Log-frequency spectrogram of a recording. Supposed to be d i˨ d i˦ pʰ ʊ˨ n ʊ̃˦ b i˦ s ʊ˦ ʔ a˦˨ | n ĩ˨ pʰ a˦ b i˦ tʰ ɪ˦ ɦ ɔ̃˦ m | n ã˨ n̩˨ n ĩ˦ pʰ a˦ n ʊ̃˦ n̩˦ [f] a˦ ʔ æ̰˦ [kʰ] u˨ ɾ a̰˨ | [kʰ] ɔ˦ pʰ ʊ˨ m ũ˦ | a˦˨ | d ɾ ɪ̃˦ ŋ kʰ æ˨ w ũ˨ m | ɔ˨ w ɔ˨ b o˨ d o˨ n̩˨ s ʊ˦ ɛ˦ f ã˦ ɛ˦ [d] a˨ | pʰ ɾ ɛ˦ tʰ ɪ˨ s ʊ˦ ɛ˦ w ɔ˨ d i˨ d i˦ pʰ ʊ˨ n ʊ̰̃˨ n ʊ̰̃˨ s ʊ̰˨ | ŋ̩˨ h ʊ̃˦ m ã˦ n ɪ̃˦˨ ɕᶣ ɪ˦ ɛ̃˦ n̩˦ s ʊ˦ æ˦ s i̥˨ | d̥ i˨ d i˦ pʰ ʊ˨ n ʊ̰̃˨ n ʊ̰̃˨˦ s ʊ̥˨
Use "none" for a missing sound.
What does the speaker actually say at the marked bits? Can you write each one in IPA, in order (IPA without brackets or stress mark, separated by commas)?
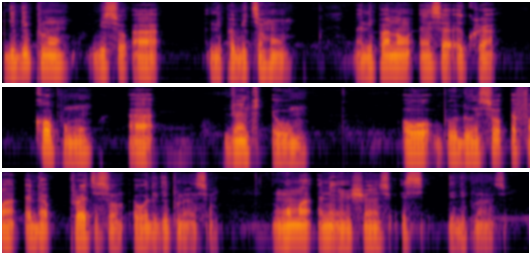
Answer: s, kʰ, kʰ, d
